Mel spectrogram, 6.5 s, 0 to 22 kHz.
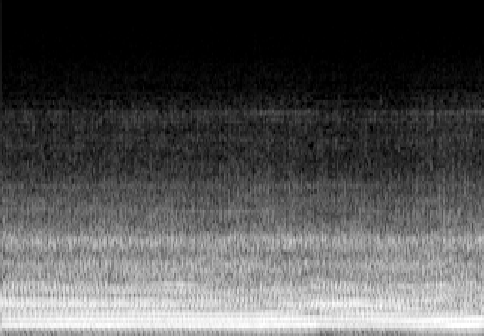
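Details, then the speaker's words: Bobcat 642B skid steer after head gasket replacement: steady, even engine drone with slight pitch dip mid-clip as it loads, no knocks or rattles; runs pretty good now. Normal running. "but uh it runs now runs pretty good so if it ever stops raining i'll take it out and do some work with it"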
